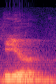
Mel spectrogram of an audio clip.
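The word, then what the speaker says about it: Iyar: By the way, the second month is pronounced ear. In our English, I-Y-E-R, ear, which is the combination of part of April, part of May.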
